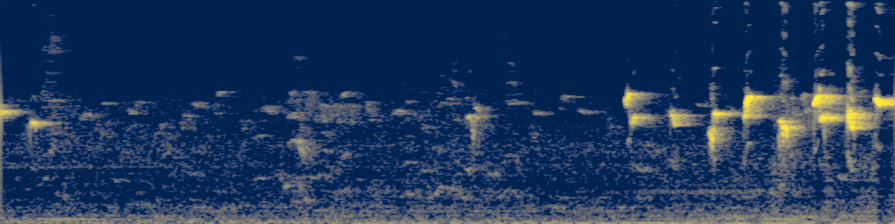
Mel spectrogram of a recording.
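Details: Sooty-headed bulbul, kept at home, singing: after six seconds of near quiet with a few soft notes, a burst of short, loud, bubbly whistled phrases repeats rapidly, rising and falling around the same pitch.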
